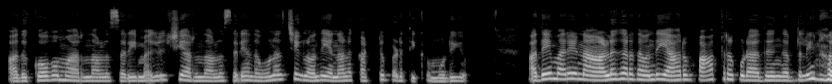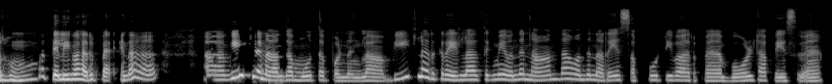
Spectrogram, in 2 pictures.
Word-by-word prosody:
அது 155 +1 -1
கோபமா 195 +1 +1
இருந்தாலும் 165 0 -3
சரி, 165 +1 -1
மகிழ்ச்சியா 210 +2 -2
இருந்தாலும் 170 0 -2
சரி, 195 - -3
அந்த 175 -2 -3
உணர்ச்சிகள 220 0 -1
வந்து 195 +2 +1
என்னால 175 +2 -1
கட்டுப்படுத்திக்க 175 -2 -7
முடியும். 165 +3 -4 0.6
அதேமாரி 255 +1 +3
நான் 200 -2 +5
அழுகுறத 240 +2 +3
வந்து 230 +3 +1
யாரும் 215 +2 -1
பாத்துட 230 +4 -2
கூடாதுங்குறதுலேயும் 195 +4 +1
நான் 205 -3 +6
ரொம்ப 210 - 0
தெளிவா 230 +2 +7
இருப்பேன் 200 -5 -2
ஏன்னா, 240 +9 +2 0.7
அ - - -1 0.2
வீட்ல 370 +2 +4
நான் 190 -2 +2
தான் 200 -1 0
மூத்த 195 +1 -1
பொண்ணுங்களா! 165 +1 -1 0.2
வீட்ல 350 +9 0
இருக்குற 240 -4 -2
எல்லாத்துக்குமே 215 +2 -1
வந்து 235 +3 0
நான் 210 +4 -2
தான் 260 -1 -1
வந்து 225 0 -2
நெறைய 185 +3 -3
சப்போர்டிவா 200 +2 -5
இருப்பேன். 170 0 -4
போல்ட்டா 190 +4 -2
பேசுவேன். 165 0 -3
200 Hz, 155 wpm, -22 LUFS, 180-225 Hz, 0.7 s, தெளிவா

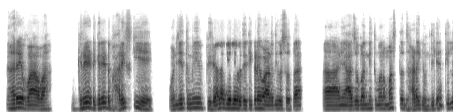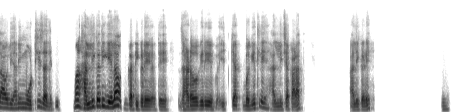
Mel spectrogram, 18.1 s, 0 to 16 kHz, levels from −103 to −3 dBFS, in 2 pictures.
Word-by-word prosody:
अरे, 140 +4 +3
वाह! 125 -3 +3
वाह! 115 0 -2 0.6
ग्रेट, 155 +1 +1
ग्रेट 155 +4 0
भारीच 160 +3 -3
की 175 - -7
हे. 110 -4 -1 0.4
म्हणजे 125 +6 -3
तुम्ही 155 +2 -3
फिरायला 120 +6 +1
गेले 140 0 +6
होते, 130 -1 +2
तिकडे 135 +2 -1
वाढदिवस 125 -1 +1
होता. 115 +3 -1 0.5
अ - - -7
आणि 115 +1 +1
आजोबांनी 125 +3 0
तुम्हाला 130 0 -6
मस्त 150 +4 -6
झाडं 120 -2 -5
घेऊन 110 -4 -9
दिली, 115 +2 -8
आणि 235 - -6
ती 140 +2 -8
लावली, 150 -3 +2
आणि 135 +2 -4
मोठी 145 +7 -2
झाली 100 -9 +2
ती. 105 +3 -12 0.3
मग 205 0 +5
हल्ली 145 +9 +5
कधी 210 +1 +7
गेला 175 +3 +8
होता 175 -12 +2
का - - +6
तिकडे? 105 -3 +2 0.2
ते 95 -1 -2 0.3
झाडं 100 +2 +2
वगैरे 115 0 +3 0.2
इतक्यात 120 +4 -3
बघितली 140 +9 -1
हल्लीच्या 95 +1 -4
काळात? - - -1 1.0
अलीकडे. 95 0 -4 1.5
हं. 105 - -16
125 Hz, 155 wpm, -22 LUFS, 115-145 Hz, 1.5 s, गेला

